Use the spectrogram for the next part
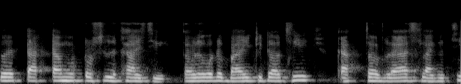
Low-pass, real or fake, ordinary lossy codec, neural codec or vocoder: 7.2 kHz; fake; none; codec, 16 kHz, 2 kbps, FreqCodec, smaller model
